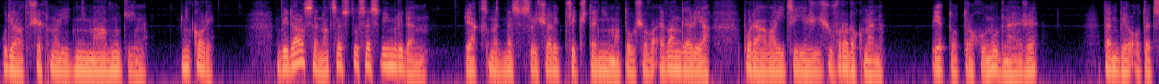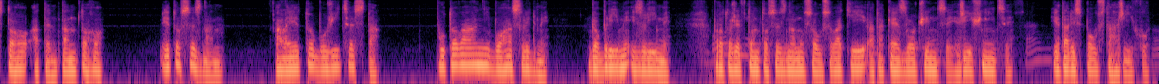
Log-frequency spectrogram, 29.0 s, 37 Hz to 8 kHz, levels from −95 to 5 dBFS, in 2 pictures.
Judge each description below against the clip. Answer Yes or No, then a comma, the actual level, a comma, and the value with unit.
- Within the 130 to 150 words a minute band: Yes, average, 135 wpm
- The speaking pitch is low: Yes, very low, 95 Hz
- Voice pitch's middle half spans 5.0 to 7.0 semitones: No, average, 2.7 semitones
